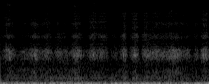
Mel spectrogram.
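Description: Quiet room tone with faint, light scratching and rubbing from a hand-moved computer pointing device as the brush is dragged.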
